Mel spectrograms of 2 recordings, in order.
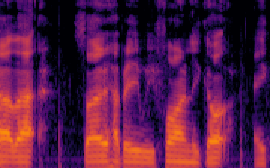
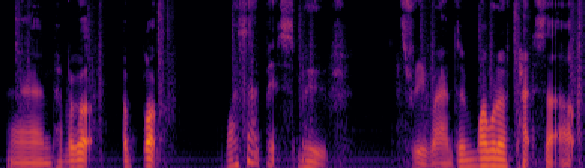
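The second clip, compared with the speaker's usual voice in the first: ordinary talk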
